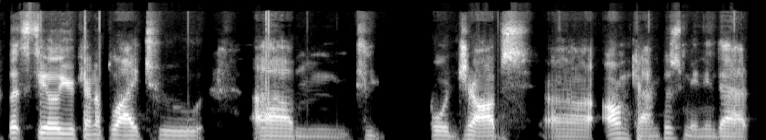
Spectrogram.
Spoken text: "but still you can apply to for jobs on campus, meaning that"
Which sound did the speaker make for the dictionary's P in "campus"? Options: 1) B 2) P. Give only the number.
2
